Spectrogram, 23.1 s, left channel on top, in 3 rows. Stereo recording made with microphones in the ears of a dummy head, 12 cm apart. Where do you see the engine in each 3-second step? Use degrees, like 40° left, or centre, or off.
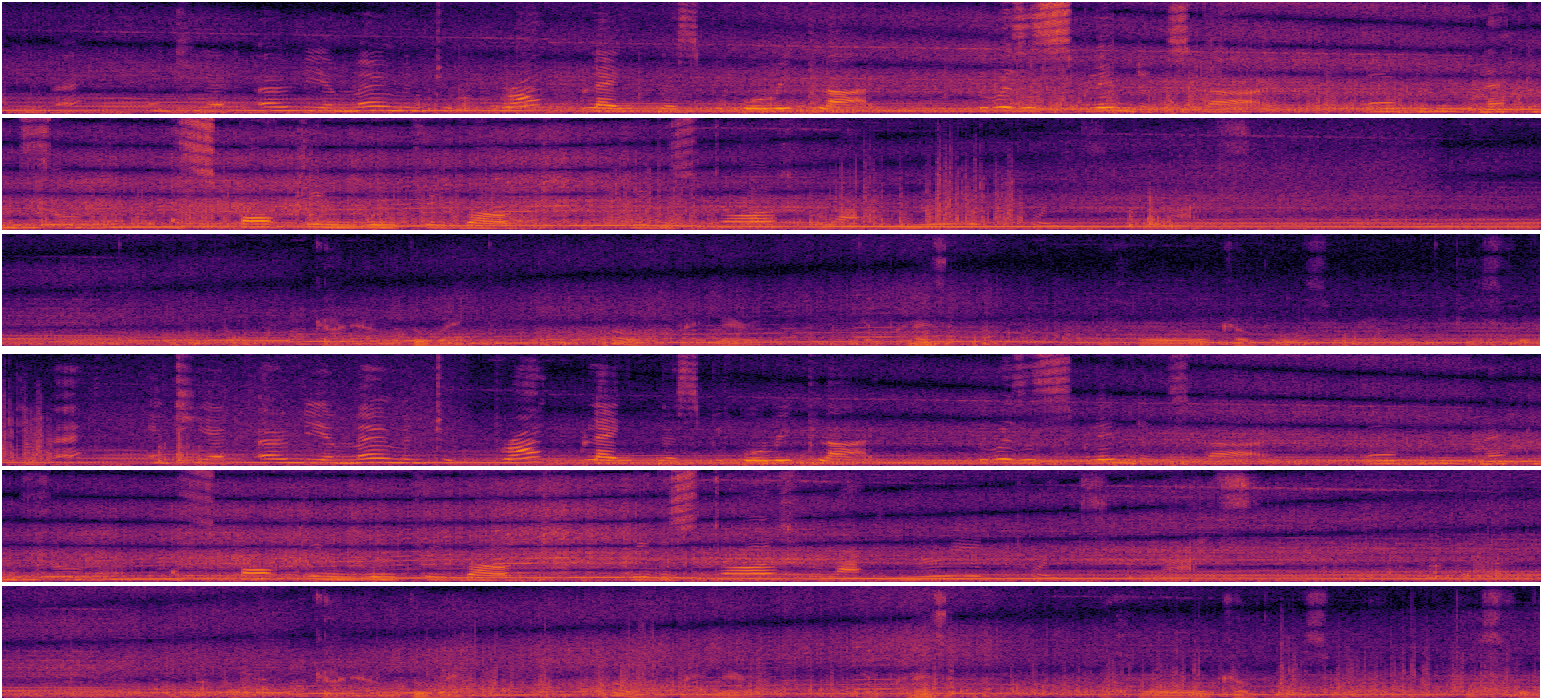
50° left, 40° left, 10° left, 20° right, 40° right, 60° right, 70° right, 70° right.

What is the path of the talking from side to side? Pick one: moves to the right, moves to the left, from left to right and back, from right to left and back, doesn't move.
from right to left and back.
